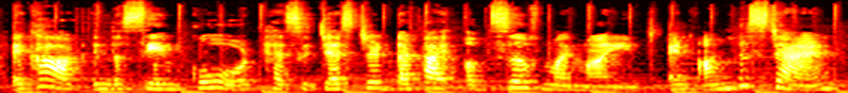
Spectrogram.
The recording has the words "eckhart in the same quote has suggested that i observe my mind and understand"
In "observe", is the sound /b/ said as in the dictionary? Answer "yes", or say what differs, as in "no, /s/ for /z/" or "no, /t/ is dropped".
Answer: yes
